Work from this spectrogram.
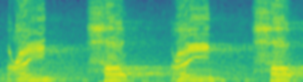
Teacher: مخرج نمبر 3 یہ وسط حلق ہے، گلے کا درمیانی حصہ، اس سے 2 حرف عین اور ہا ادا ہوتے ہیں۔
